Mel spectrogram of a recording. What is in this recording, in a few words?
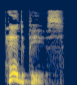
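"headpiece", British English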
